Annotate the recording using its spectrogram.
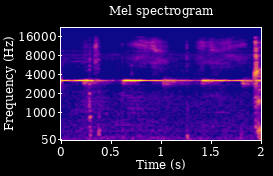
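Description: A faint, steady high-pitched whine with a few brief breaks, and a couple of soft clicks.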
